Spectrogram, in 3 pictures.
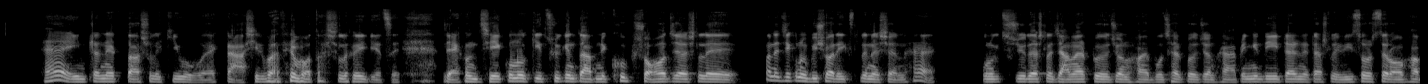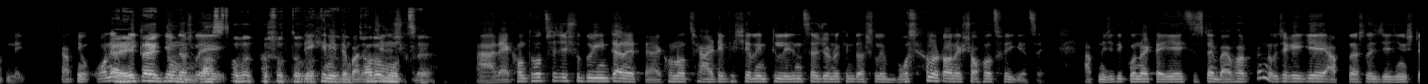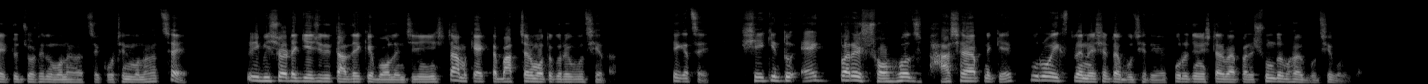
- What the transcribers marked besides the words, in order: laughing while speaking: "আশীর্বাদের মতো আসলে হয়ে গিয়েছে"; in English: "আর্টিফিশিয়াল ইন্টেলিজেন্স"; laughing while speaking: "বোঝানোটা"
- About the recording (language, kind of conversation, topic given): Bengali, podcast, কীভাবে জটিল বিষয়গুলোকে সহজভাবে বুঝতে ও ভাবতে শেখা যায়?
